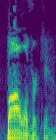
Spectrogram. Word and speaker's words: Bolivar: if you're not in Bolivar County, not Bolivar. Am I saying it right now, Bolivar? – Bolivar County. – Bolivar County.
